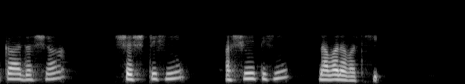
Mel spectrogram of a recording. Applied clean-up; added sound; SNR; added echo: neural mask model DeepFilterNet 3.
